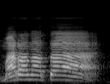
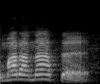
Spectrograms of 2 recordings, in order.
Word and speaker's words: Maranata: E agora eu clamo do aramaico, Maranatá, como dizemos nós católicos, ou Maranata, como dizem nossos irmãos separados, os evangélicos ou protestantes. É a pronúncia, né, dupla do aramaico dialeto de Jesus.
